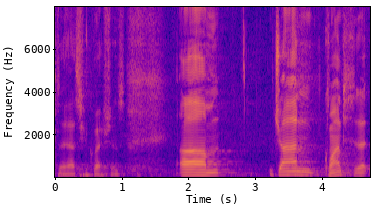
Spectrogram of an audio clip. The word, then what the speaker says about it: Kwant: John Kwant, is that how you say it?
